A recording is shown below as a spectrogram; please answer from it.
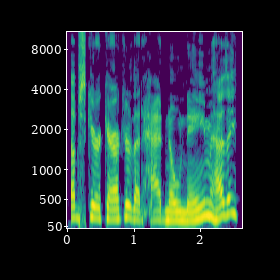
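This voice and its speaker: A man's voice: a little high, moderate pace, no room sound, studio quality. A man hosting a podcast, explaining and bantering in a casual, informal way. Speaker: podcast host.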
